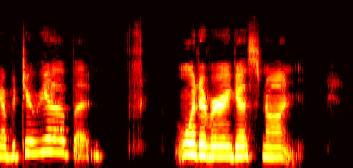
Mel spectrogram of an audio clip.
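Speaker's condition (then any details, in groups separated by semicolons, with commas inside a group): Friedreich's ataxia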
